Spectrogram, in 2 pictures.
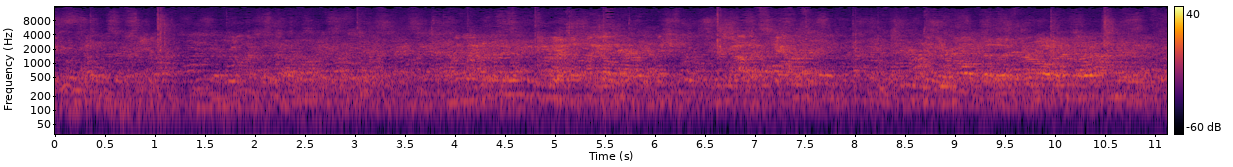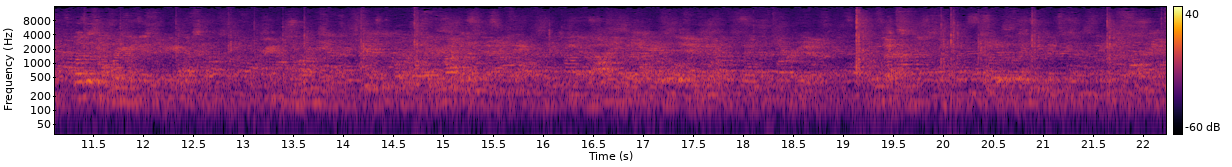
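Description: Many adult voices chatter and murmur at once in a room.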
